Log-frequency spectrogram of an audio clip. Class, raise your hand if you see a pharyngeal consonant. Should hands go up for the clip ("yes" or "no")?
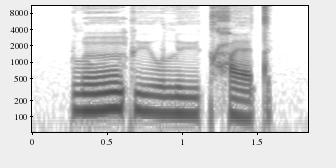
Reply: yes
